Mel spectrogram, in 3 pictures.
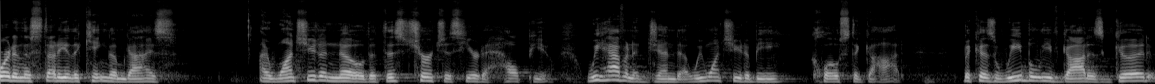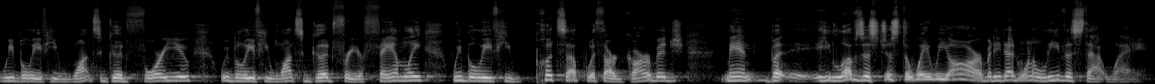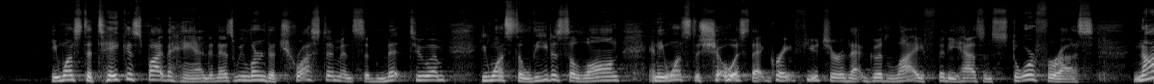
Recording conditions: large echoing room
